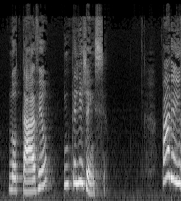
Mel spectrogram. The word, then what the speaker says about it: notável: Na palavra notável, reconhecemos aqui uma paroxítona terminada em L, com acentuação aqui na penúltima sílaba.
